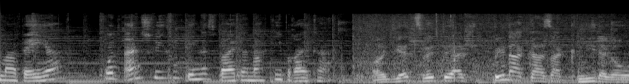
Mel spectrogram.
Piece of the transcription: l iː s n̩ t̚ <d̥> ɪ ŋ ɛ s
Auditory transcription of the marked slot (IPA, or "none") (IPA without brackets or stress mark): ɡ̥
